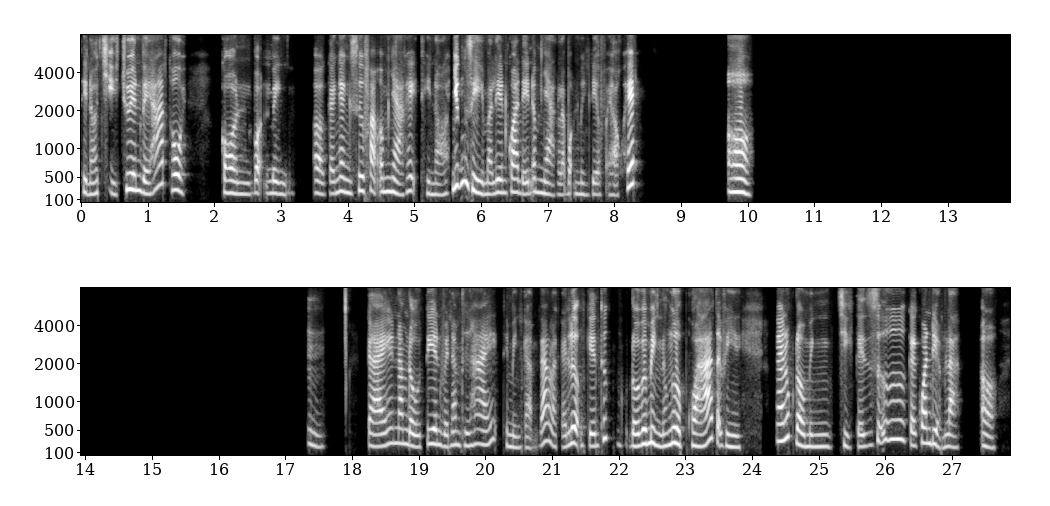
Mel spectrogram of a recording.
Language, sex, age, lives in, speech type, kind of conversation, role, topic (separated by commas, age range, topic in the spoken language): Vietnamese, male, 20-24, Vietnam, conversation, podcast, guest, Làm sao để biến sở thích thành một nghề nghiệp ý nghĩa?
